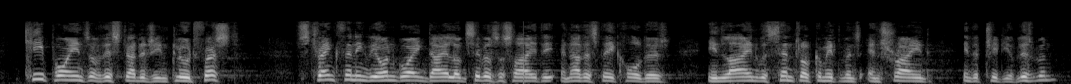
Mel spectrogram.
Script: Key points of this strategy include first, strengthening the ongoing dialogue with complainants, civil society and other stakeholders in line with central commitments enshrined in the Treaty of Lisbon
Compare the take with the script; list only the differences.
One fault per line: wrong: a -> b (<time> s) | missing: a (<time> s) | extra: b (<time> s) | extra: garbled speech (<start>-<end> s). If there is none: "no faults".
missing: with complainants (4.7 s)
